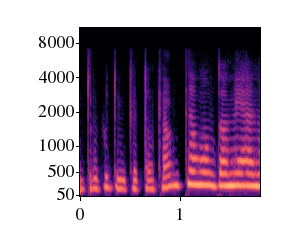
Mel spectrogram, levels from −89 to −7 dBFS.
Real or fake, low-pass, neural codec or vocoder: fake; 7.2 kHz; codec, 16 kHz, 1 kbps, FreqCodec, smaller model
